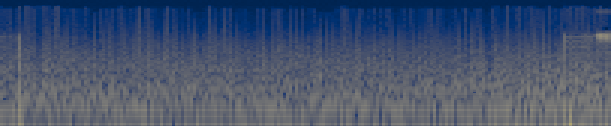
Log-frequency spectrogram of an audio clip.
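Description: Steady low rumble of the Ares I-X's four-segment solid rocket motor in flight. There is a brief click just after the start and another near the end.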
